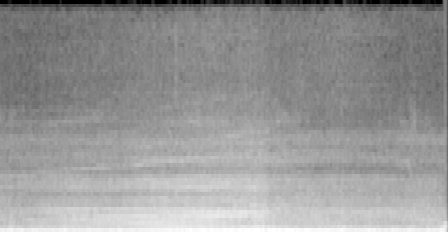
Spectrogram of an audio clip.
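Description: A superbike engine holding a steady, smooth drone through a corner, a sustained tone with only a slight rise and fall and no voices over it.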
